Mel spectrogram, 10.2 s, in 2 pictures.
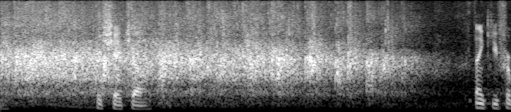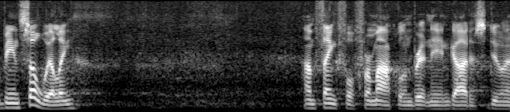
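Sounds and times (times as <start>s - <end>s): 
audience applause: 0.0s - 4.3s
speech: 1.0s - 1.6s, 4.8s - 6.0s, 8.2s - 10.2s.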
